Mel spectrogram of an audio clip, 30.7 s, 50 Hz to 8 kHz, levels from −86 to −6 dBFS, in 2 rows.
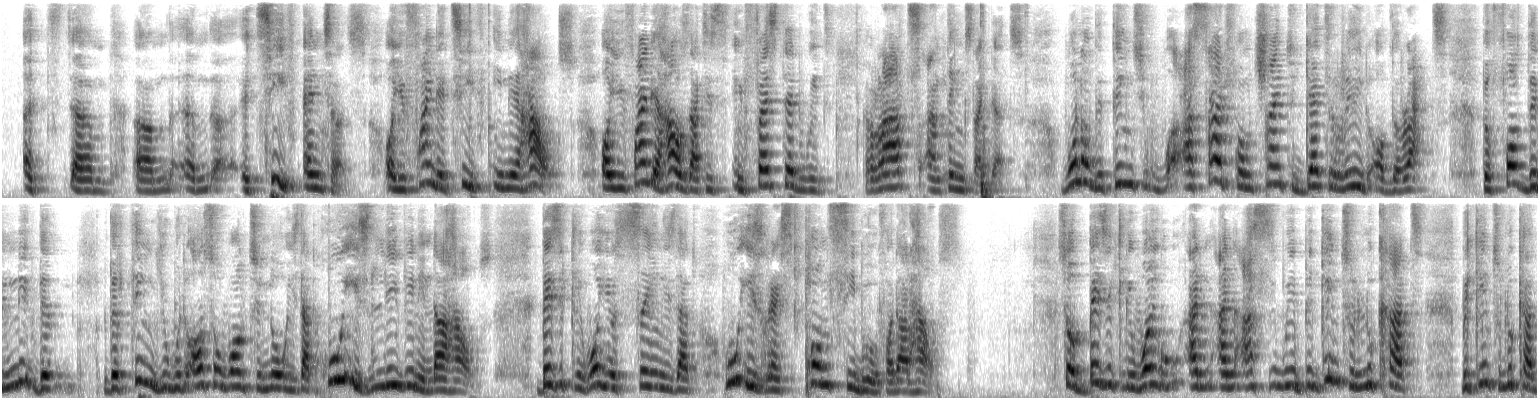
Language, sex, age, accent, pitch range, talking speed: English, male, 50-69, Nigerian, 180-240 Hz, 170 wpm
